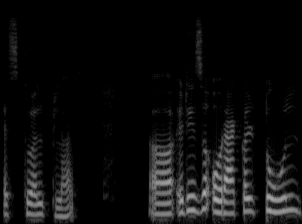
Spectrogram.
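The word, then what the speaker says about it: SQL*Plus: is sql plus so it is written as sql star plus and pronounced as sql plus it is an oracle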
